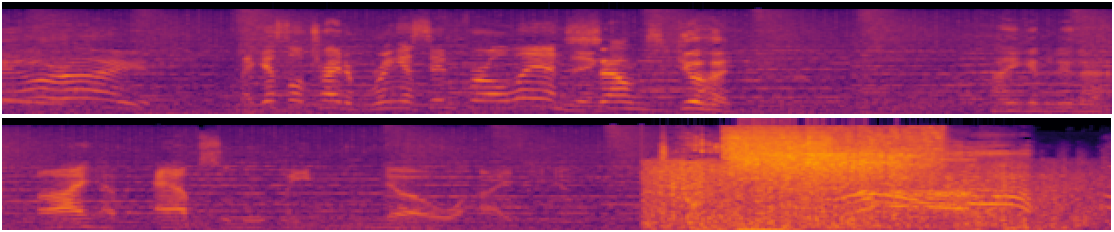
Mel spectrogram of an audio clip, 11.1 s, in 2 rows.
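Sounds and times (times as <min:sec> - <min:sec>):
speech: 0:01.3 - 0:03.9, 0:05.0 - 0:08.3, 0:10.0 - 0:11.0
lightning strike thunderclap: 0:08.7 - 0:11.0.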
